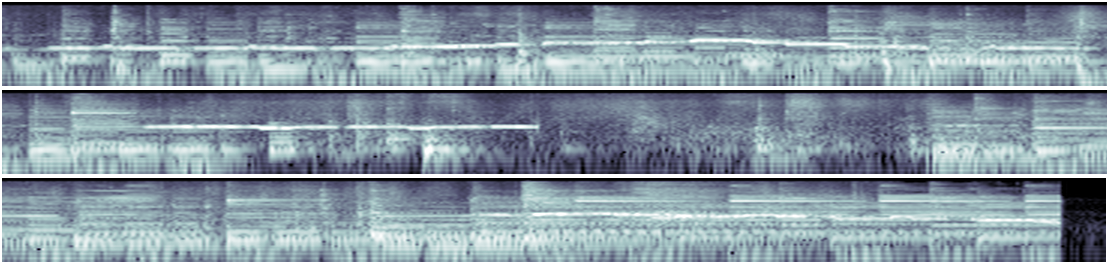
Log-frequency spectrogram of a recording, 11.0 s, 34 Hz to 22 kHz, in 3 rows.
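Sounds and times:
person whistling a high note: 0:00.0 - 0:05.5, 0:09.0 - 0:10.9.

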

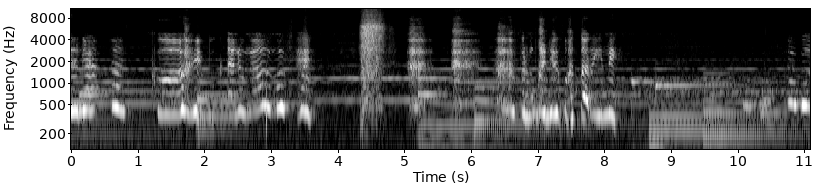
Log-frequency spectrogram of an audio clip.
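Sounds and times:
woman crying with gasping sobs: 0:00.0 - 0:07.8
music with held low notes: 0:00.0 - 0:11.0.

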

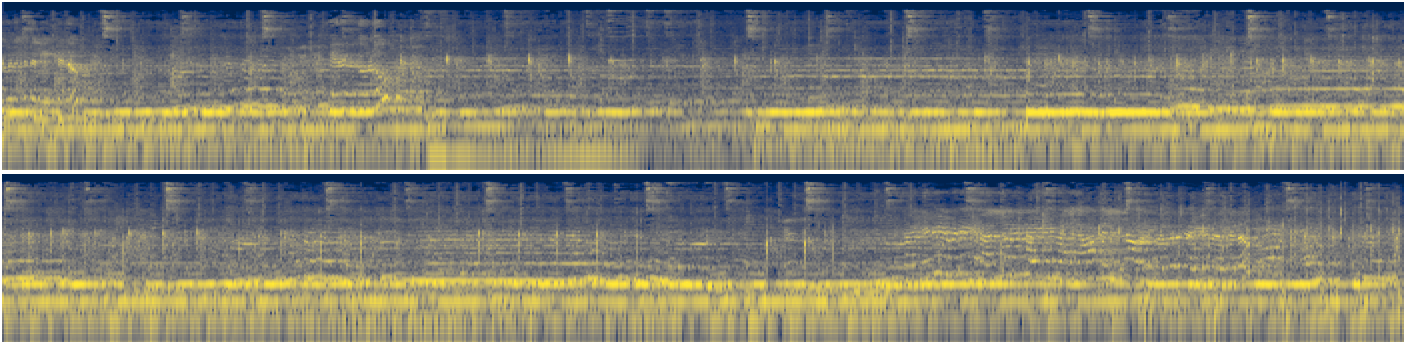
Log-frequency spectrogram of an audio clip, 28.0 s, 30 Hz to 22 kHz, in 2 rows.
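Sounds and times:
instrumental music with drone: 0:00.0 - 0:28.0.

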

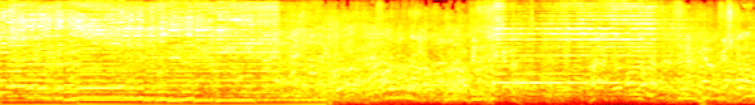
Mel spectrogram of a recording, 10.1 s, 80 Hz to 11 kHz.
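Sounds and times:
steady tone: 0:00.0 - 0:04.8
accordion dance music: 0:00.0 - 0:04.9, 0:06.1 - 0:09.9
crowd chattering: 0:00.0 - 0:10.0.

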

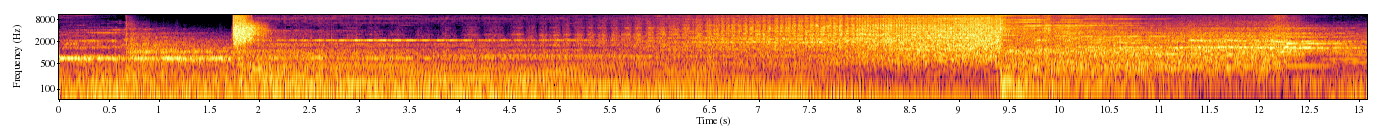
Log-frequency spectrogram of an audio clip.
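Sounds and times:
dramatic background music: 0:00.0 - 0:13.0.

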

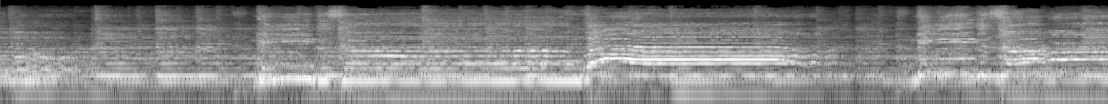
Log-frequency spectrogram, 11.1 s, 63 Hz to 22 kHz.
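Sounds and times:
men singing: 0:00.0 - 0:01.5, 0:02.2 - 0:11.0
acoustic guitar: 0:00.0 - 0:11.0.

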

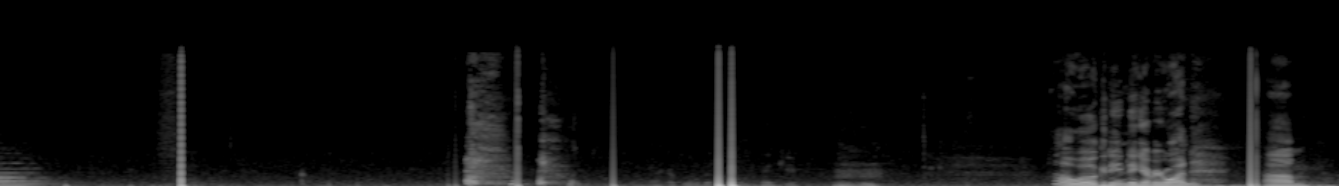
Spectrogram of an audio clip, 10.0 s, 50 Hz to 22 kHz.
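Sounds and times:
person coughing: 0:03.5 - 0:04.4.

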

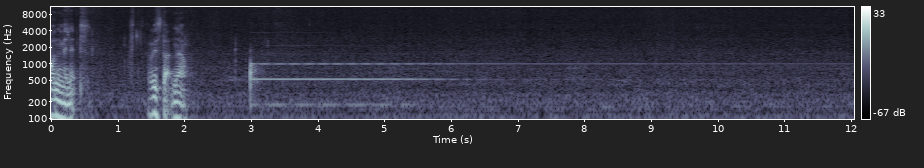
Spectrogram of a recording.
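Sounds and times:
singing bowl struck and ringing: 0:03.0 - 0:12.0.

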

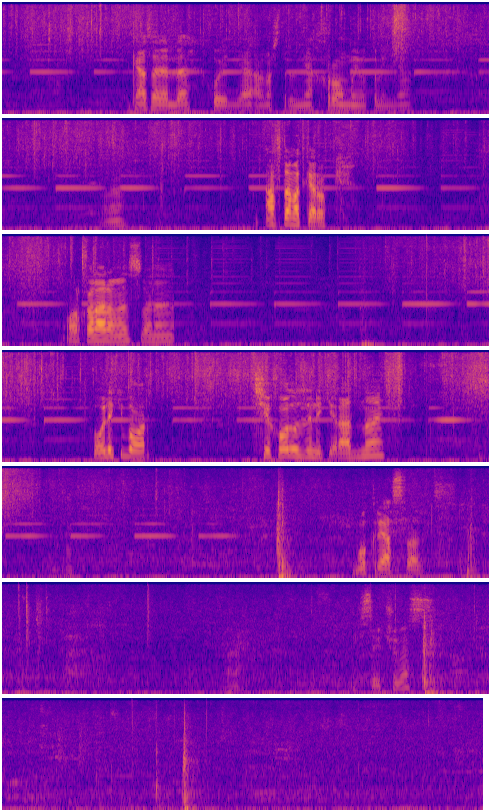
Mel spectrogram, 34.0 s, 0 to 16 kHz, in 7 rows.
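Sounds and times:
faint electronic beep: 0:00.0 - 0:22.3
car door shutting thud: 0:22.2 - 0:22.5.

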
